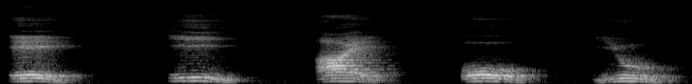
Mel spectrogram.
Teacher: 5 letter को बोलते समय होठ नहीं टकराए, गले में या मुंह में कहीं हवा को रोका नहीं गया, जो फेफड़ों से सीधी पैदा की वो बाहर निकाल दी। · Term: वॉवल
